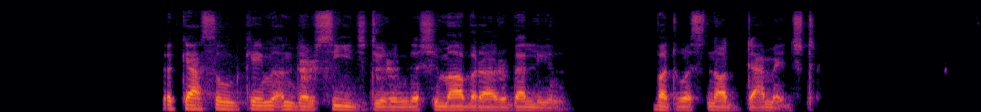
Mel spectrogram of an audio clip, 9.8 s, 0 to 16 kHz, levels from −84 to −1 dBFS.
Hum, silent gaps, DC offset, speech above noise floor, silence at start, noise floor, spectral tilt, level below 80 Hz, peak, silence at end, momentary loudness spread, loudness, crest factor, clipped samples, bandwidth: none; none; under 0.1%; over 61 dB; 1.65 s; under -90 dBFS; -5.5 dB/octave; -58 dBFS; -12 dBFS; 1.65 s; 12 LU; -30 LUFS; 20 dB; under 0.1%; 11.5 kHz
